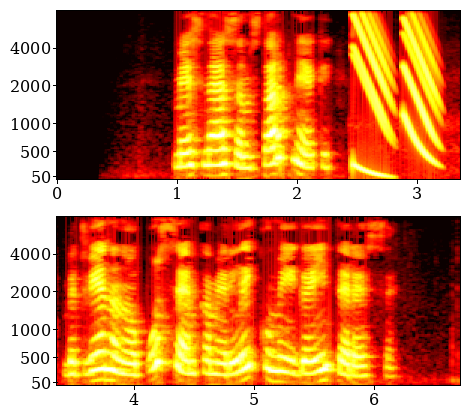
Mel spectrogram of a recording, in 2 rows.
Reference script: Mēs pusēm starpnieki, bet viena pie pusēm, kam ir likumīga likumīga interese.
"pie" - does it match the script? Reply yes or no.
no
